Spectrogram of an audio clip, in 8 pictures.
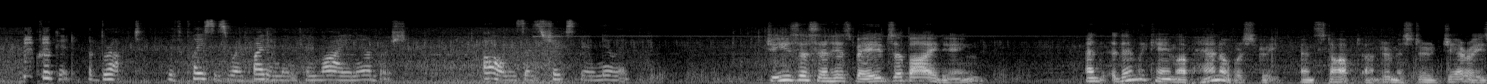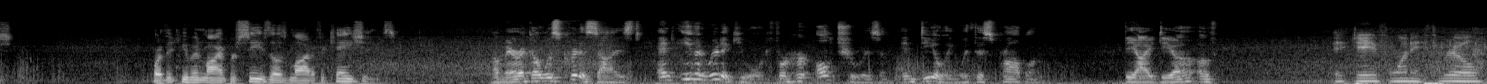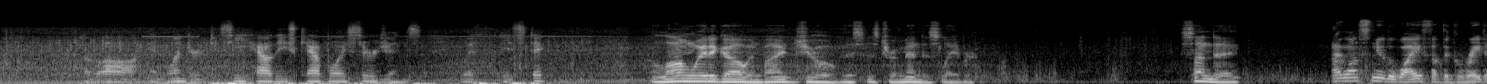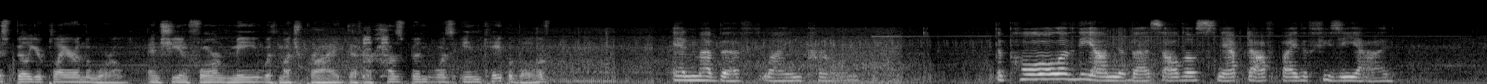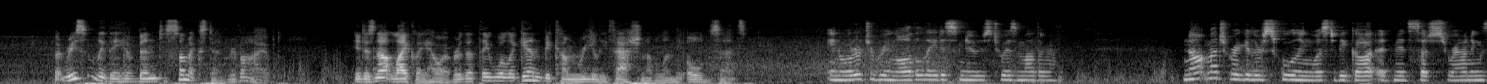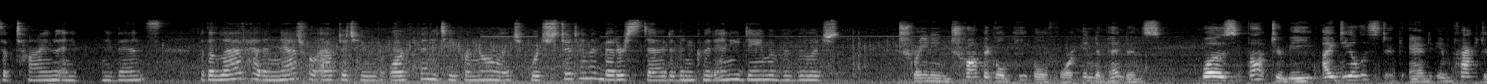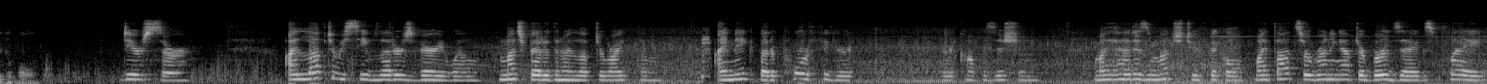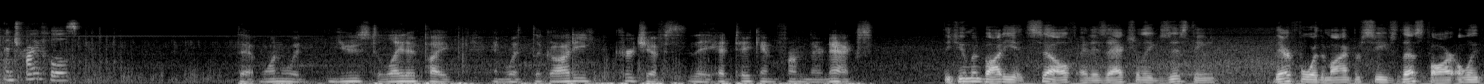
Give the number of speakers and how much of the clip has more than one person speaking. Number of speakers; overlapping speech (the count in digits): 10, no overlap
